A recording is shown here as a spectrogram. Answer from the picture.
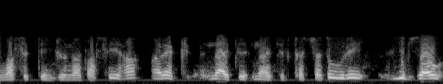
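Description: A man speaking over a telephone line, the voice thin and cut off in the treble, with a steady low hum under it.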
